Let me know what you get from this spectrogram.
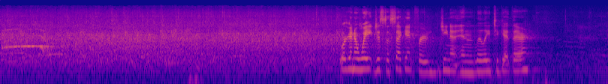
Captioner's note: cheering and applause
